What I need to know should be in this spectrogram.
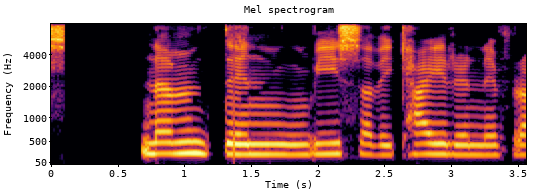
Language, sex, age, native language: Icelandic, female, 10, Icelandic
